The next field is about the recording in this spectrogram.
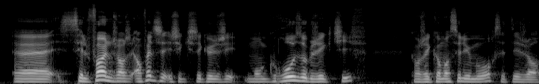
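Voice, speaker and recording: The speaker has a plain, everyday voice. The pace is fairly slow, with fairly even intonation. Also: man. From Morocco. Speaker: comedian. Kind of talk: casual chat.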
